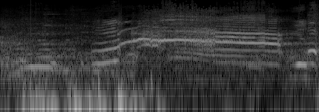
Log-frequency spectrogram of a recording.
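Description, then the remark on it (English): A two-year-old boy wails after crashing off his chair onto a tile floor, in a long, rising, high-pitched cry that holds steady before breaking off, preceded by a few shorter whimpering sobs, loud and alone with no talking. “As if on cue, her two-year-old son crashes off his chair to the tile floor.”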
